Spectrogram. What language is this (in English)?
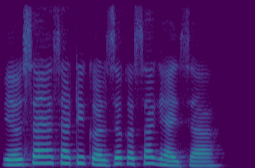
Marathi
